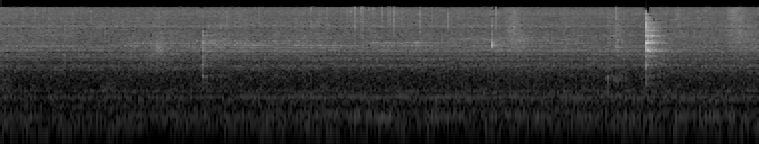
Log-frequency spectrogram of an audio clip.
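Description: Dal kababs sizzling steadily in shallow oil in a frying pan, with a few light clicks of a steel spoon against the pan and plate as they are lifted out. The sharpest click comes about six and a half seconds in.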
